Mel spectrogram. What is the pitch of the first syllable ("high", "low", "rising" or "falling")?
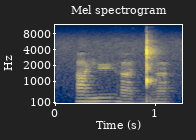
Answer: high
